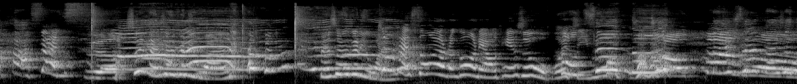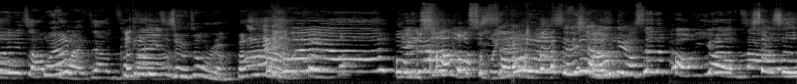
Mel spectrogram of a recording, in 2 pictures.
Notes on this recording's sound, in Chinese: 在80坪大四房錄音，空間感有夠重跪求大家見諒。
